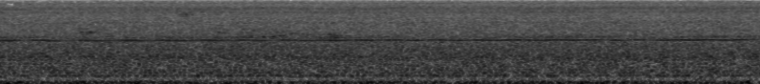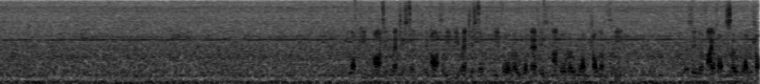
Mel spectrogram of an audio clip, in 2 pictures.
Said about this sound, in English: Wish I could get the engine to quit spooling like that or whatever.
